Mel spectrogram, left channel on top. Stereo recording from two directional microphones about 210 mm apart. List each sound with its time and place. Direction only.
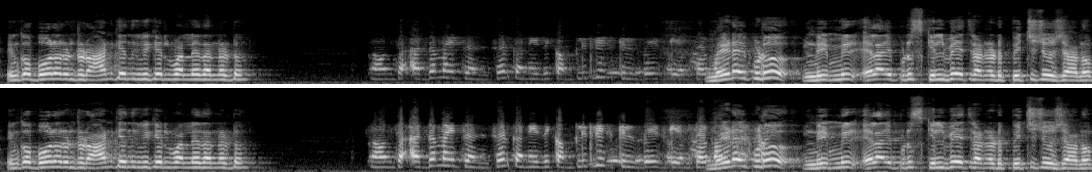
0.0 s a man's voice: 20° left (ahead or behind)
3.7 s a woman's voice: 45° right (ahead or behind)
7.2 s a man's voice: 25° left (ahead or behind)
